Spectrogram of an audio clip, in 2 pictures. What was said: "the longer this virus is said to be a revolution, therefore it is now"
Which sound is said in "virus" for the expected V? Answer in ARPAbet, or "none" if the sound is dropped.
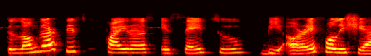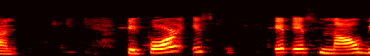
F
